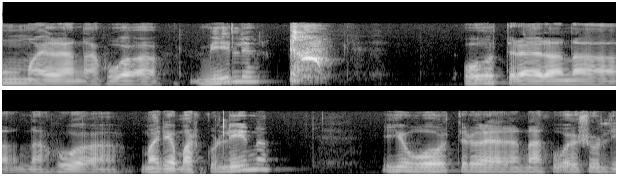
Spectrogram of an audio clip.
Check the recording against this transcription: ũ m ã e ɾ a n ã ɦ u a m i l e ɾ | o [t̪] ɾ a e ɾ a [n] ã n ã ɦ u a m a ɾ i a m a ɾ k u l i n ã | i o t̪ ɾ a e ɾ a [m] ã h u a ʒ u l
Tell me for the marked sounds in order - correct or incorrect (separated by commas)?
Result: correct, correct, incorrect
